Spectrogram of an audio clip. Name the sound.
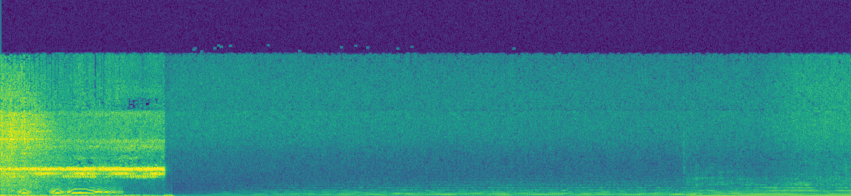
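owl hooting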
